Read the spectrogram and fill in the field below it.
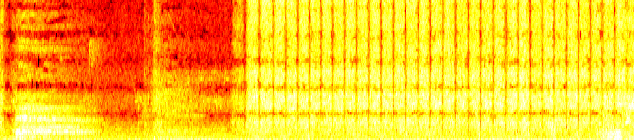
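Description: Hand sanding on oak wood: rhythmic back-and-forth abrasive rubbing, close and steady, with quieter scuffing before the strokes settle into a continuous even pattern.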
